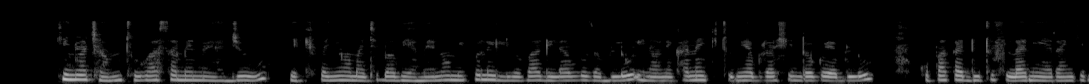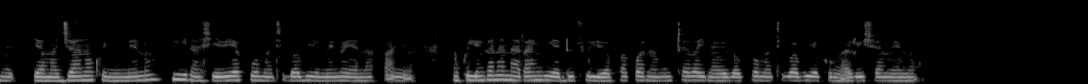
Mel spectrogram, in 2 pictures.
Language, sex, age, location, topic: Swahili, female, 18-24, Nairobi, health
